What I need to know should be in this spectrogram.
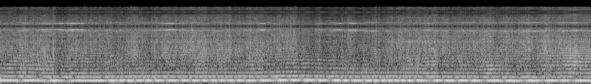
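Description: Drone rotors buzz loudly and steadily close by.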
